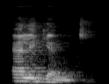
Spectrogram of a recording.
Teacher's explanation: Yes, the stress is on EL, EL. So the stress is number 2, EL.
